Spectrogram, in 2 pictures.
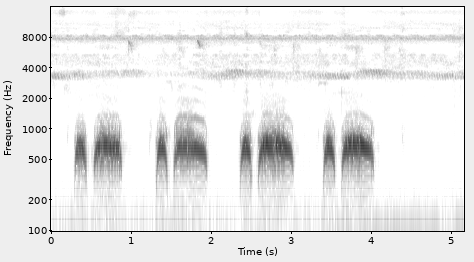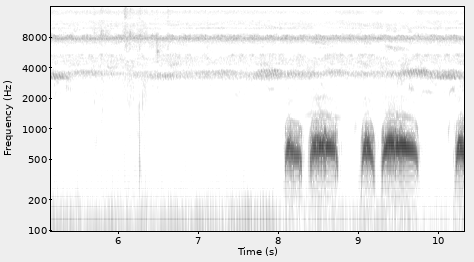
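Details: Spotted dove lure bird for trapping, voice in the 'còi pha' style, giving low, hollow hooting coos in quick bursts of two to three notes, a silent pause mid-way, then the bursts resume, with a faint steady high hiss behind.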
